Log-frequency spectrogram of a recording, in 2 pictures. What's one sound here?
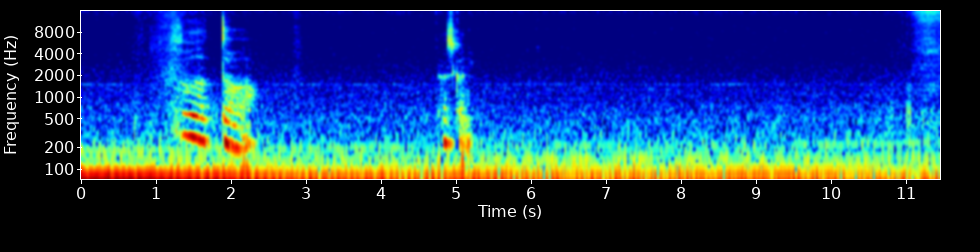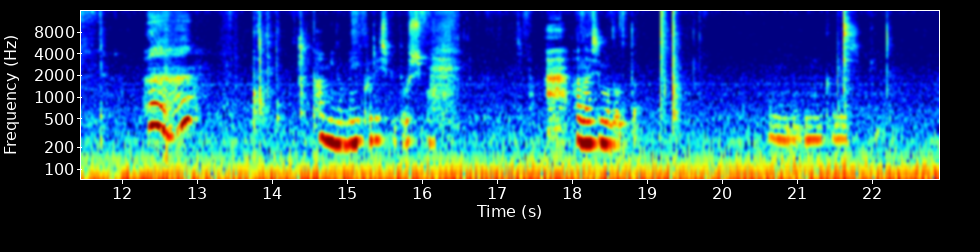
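A young woman talks casually, close by, in short bursts with pauses.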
